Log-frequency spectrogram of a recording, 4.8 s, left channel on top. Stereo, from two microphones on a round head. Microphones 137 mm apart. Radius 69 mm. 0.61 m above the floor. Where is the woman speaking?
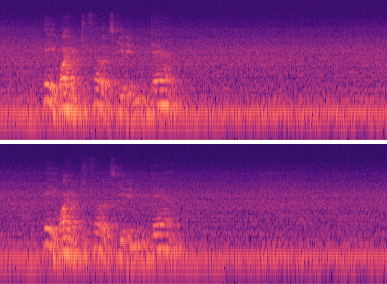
20° left (ahead or behind), 3 m; by 2.2 s 40° left (ahead or behind), 4 m.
